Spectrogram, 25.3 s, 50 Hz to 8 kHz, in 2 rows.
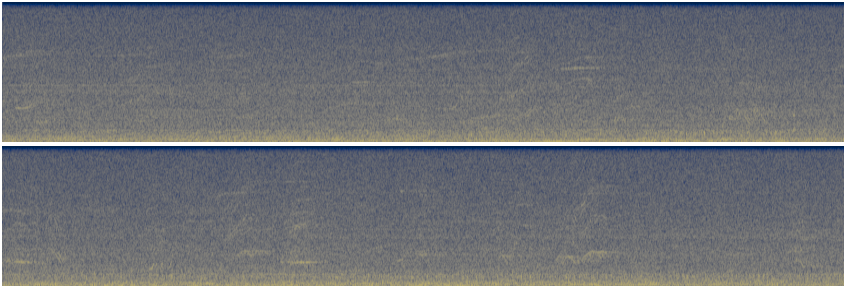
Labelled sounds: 0.1	0.5	killer whale, 1.9 to 3.1 kHz
12.6	13.1	killer whale, 1.4 to 2.2 kHz
20.9	21.7	killer whale, 1.4 to 6.1 kHz

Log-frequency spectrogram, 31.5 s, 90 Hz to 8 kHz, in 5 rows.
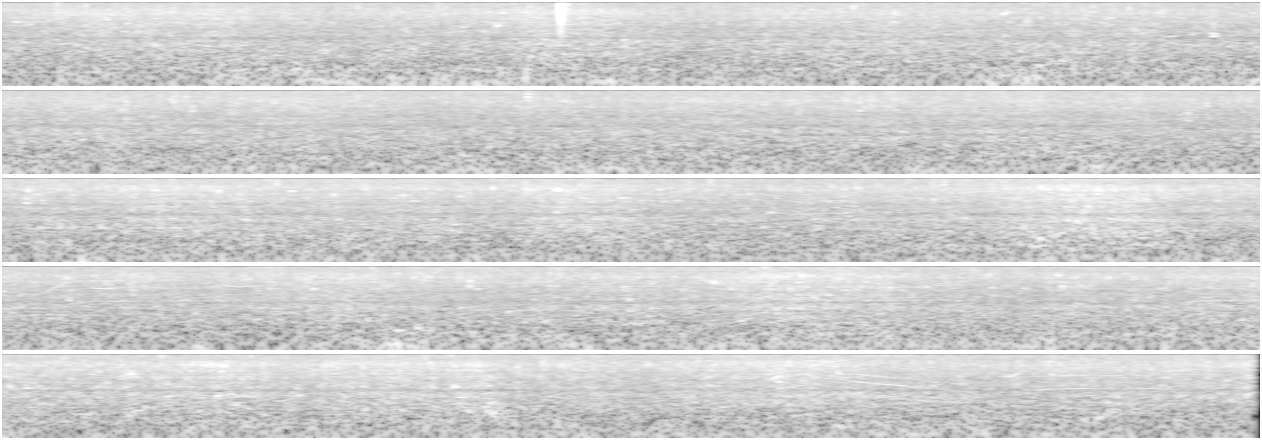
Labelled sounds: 16.4	16.9	killer whale, northern resident, A clan, AB subclan, H01 pod, 1.1 to 1.4 kHz
19.2	19.7	killer whale, northern resident, A clan, AB subclan, H01 pod, 1.1 to 3.8 kHz
23.3	23.9	killer whale, northern resident, A clan, AB subclan, H01 pod, 2.4 to 3.0 kHz
24.8	25.1	killer whale, northern resident, A clan, AB subclan, H01 pod, 1.0 to 1.3 kHz
29.4	29.9	killer whale, northern resident, A clan, AB subclan, H01 pod, 1.2 to 2.1 kHz
30.3	30.7	killer whale, northern resident, A clan, AB subclan, H01 pod, 1.1 to 1.3 kHz

